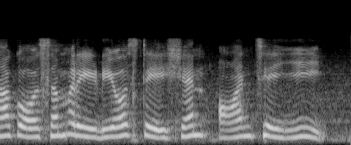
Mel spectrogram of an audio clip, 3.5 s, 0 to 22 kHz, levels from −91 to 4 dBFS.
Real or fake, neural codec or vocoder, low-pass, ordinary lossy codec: fake; vocoder, 22.05 kHz, 80 mel bands, HiFi-GAN; 7.2 kHz; none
